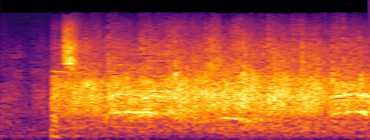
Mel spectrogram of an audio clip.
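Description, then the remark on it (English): After a brief hush, a large crowd at a State of the City speech suddenly erupts into loud, sustained applause with a murmur of voices mixed in, reacting in surprise to a proposal to remove building height limits, holding steady until the end. “You can actually hear the surprise in the crowd's voice there.”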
